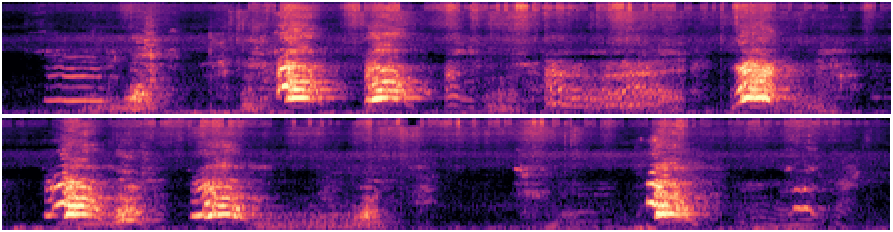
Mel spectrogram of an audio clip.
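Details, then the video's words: Dogs bark at a deer in loud, harsh single and paired barks spaced a second or so apart, mixed with talking and some softer yelping. "Dogs Barking at Deer"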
